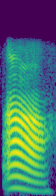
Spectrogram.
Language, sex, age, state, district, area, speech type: Manipuri, female, 30-45, Manipur, Kangpokpi, urban, conversation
